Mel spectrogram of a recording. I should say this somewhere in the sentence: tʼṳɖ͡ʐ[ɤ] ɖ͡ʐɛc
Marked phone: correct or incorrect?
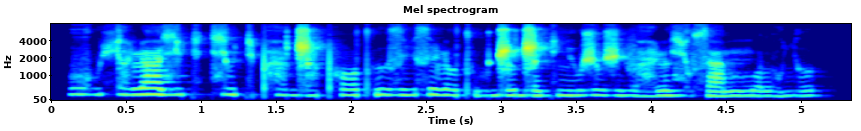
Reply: incorrect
